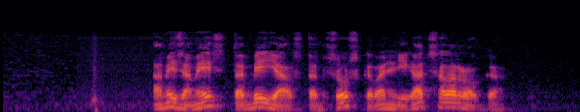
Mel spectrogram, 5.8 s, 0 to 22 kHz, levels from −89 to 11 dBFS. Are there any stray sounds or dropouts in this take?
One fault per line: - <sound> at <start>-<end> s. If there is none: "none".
- whoosh at 0.9-1.1 s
